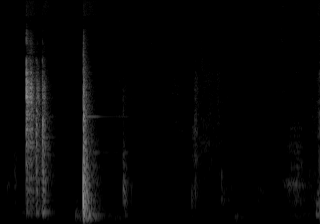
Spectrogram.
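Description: Handling noise from the parts of a laser rotary attachment: a brief scrape, then a sharp clunk about a second in, followed by a few faint knocks as the small roller support piece is picked up and moved.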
